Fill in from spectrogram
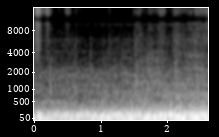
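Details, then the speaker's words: Saturn driving after the unconnected motor mount bolt was installed to cure vibration (outer CV axle boot also replaced): steady low engine and road rumble, no knocks, shudder or clicking; smooth running, much better. "oh yeah that's much better that's much that's much much good much good guys"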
